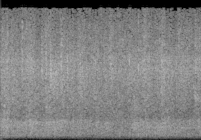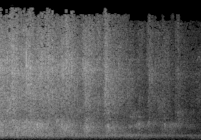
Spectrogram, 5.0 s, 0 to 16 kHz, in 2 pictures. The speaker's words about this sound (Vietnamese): Hãy cho một tràng vỗ tay để tán dương tập thể 800 ca sĩ.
